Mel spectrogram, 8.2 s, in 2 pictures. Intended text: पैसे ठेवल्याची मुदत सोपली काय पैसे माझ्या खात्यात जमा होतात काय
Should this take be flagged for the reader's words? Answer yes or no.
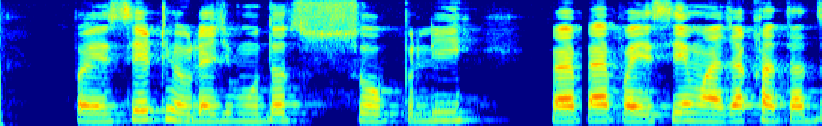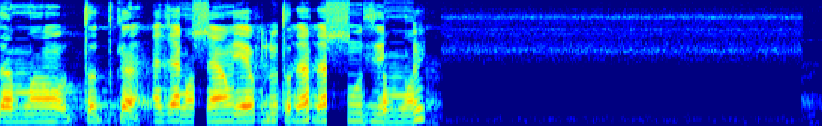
yes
